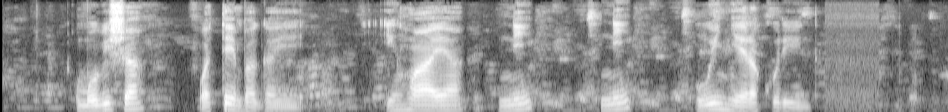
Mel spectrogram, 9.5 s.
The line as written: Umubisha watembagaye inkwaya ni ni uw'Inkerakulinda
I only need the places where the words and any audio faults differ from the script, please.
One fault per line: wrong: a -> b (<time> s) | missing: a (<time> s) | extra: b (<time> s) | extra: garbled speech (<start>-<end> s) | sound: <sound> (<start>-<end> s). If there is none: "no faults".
no faults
